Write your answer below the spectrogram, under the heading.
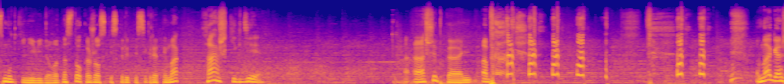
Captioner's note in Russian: смех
